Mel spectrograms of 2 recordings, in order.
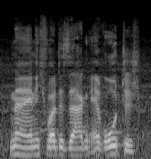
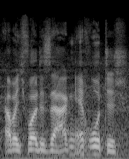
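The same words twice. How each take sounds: First: Higher, wollte leaned on and falling; stress on wollte. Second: "erotisch" pressed with a falling close; stress on erotisch. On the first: Kangaroo correcting its flatmate, stress on wollte. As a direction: hit "wollte" hard, erotisch tossed off. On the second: Kangaroo insisting on its word swap, stress on erotisch. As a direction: land on "erotisch", smug. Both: Acted. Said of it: "Ich meinte natürlich ironisch".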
